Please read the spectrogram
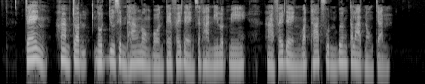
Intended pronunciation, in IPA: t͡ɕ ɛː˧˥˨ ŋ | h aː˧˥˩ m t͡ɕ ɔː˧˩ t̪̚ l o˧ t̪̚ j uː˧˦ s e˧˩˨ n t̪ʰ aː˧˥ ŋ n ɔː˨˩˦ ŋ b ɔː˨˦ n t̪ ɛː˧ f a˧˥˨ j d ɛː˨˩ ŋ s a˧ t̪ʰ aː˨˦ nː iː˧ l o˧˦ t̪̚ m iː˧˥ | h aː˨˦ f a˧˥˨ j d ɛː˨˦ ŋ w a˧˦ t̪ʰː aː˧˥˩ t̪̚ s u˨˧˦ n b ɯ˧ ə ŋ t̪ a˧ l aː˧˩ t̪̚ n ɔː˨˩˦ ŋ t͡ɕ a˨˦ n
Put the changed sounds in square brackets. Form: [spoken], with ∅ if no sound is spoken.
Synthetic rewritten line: t͡ɕ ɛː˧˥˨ ŋ | h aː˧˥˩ m t͡ɕ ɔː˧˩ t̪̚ l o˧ t̪̚ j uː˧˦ s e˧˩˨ n t̪ʰ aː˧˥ ŋ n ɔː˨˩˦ ŋ b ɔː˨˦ n t̪ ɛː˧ f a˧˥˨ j d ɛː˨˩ ŋ s a˧ t̪ʰ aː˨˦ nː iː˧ l o˧˦ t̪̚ m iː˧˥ | h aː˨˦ f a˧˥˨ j d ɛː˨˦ ŋ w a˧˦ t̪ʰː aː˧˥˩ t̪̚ [f] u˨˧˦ n b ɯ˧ ə ŋ t̪ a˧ l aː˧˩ t̪̚ n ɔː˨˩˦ ŋ t͡ɕ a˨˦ n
